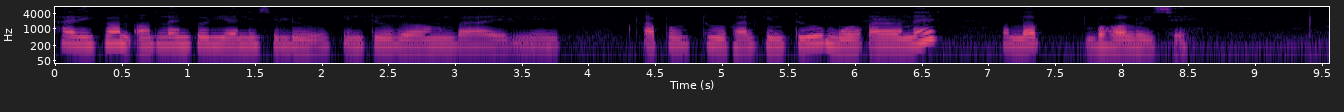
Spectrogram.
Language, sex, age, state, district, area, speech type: Assamese, female, 45-60, Assam, Darrang, rural, spontaneous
